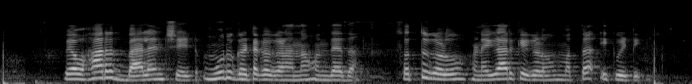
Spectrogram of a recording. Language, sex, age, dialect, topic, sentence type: Kannada, female, 31-35, Dharwad Kannada, banking, statement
